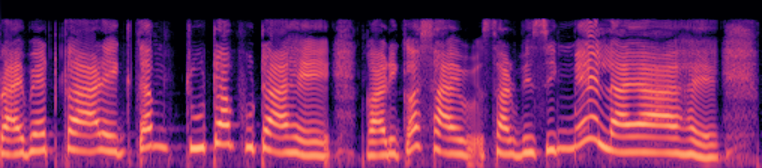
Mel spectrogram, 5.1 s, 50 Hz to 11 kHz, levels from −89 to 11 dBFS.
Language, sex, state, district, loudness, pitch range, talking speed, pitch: Hindi, female, Uttar Pradesh, Jyotiba Phule Nagar, -11 LUFS, 255-345 Hz, 130 wpm, 285 Hz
